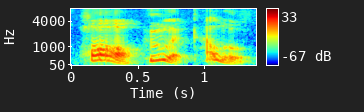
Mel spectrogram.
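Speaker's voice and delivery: high-pitched calling out; cheery mouse greeting. Acted. Mouse greeting hoolet, high sing-out call. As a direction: hail a pal in a high voice.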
